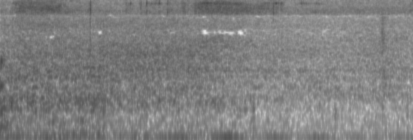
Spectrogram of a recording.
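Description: Steady low rumble of idling semi-truck engines and traffic across a truck-stop lot, swelling and fading gently with no single vehicle standing out.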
